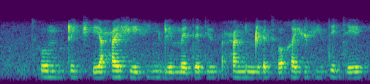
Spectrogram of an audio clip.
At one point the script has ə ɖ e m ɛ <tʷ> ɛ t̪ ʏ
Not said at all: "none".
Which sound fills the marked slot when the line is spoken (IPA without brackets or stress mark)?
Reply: t̪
